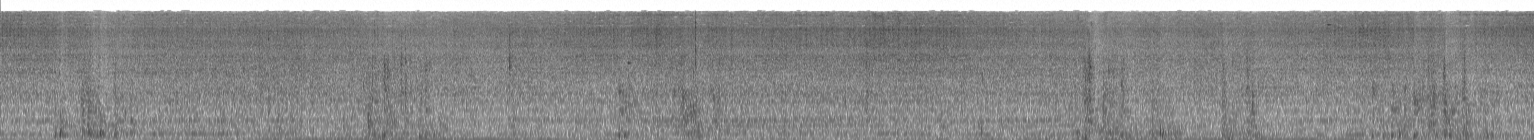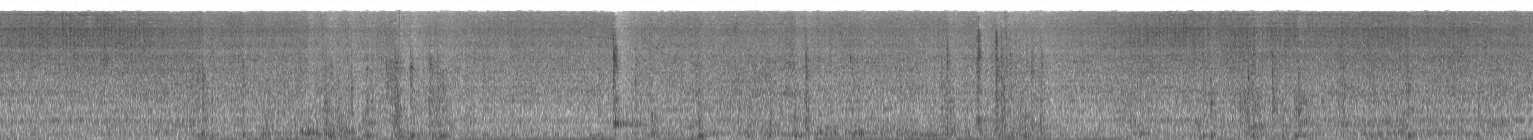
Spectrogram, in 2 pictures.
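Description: Heavy diesel engine of a Zoomlion excavator running under load, its low note shifting a few times, with scattered crunching and scraping of stone and dirt as the machine works.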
